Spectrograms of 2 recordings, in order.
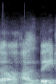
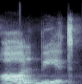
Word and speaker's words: albeit: So it is not albeit or something else. So it is albeit.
